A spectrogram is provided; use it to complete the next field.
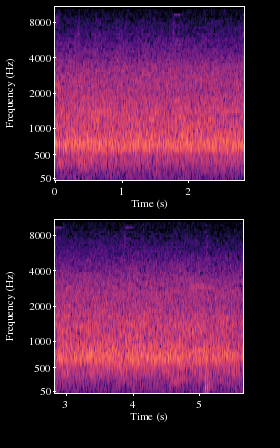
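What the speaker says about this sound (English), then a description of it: "Decibels rising as the crowd gets behind this defense on third down." Football stadium crowd at a Rutgers game on third down, a dense, steady roar of cheering and noise filling the whole stretch without letup.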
